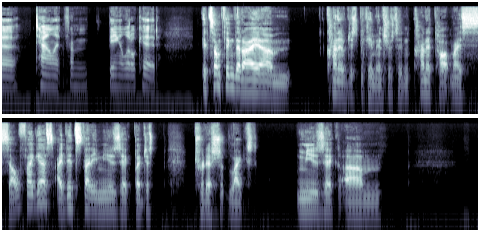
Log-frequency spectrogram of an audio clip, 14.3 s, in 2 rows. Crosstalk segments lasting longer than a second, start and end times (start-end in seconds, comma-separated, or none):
none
